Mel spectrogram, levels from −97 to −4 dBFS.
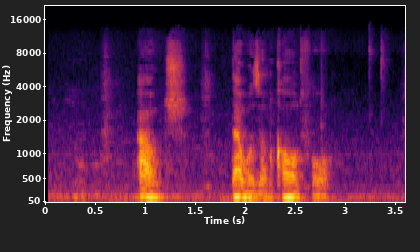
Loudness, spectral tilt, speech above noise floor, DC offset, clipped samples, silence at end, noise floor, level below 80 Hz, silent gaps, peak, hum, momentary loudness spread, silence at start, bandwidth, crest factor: -23 LUFS; -6.5 dB/octave; 28 dB; under 0.1%; under 0.1%; 0.8 s; -49 dBFS; -50 dBFS; none; -6 dBFS; none; 23 LU; 0.25 s; 10.5 kHz; 18 dB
